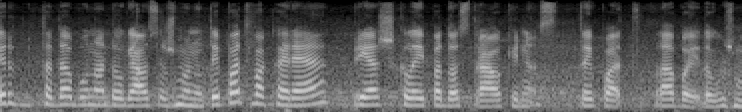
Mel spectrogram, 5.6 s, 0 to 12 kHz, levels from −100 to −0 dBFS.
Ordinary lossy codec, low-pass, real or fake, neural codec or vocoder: Opus, 24 kbps; 10.8 kHz; real; none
